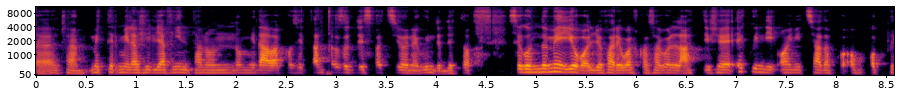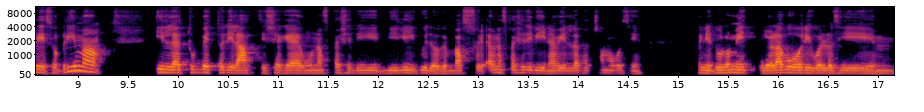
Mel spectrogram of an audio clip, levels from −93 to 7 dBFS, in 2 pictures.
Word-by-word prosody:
ehm, 115 +2 -2
cioè 115 -4 -4
mettermi 140 +1 -4
la 135 0 +3
ciglia 135 -1 0
finta 130 -1 -5
non 125 0 -5
non 125 +1 -9
mi 125 - -9
dava 120 -1 +6
così 125 +1 -12
tanta 140 0 -2
soddisfazione, 125 -3 -3
quindi 140 -3 -6
ho - - -4
detto: 115 +2 -4
"Secondo 155 0 +3
me 175 +1 +6
io 155 -1 +8
voglio 120 +2 +3
fare 130 -2 +5
qualcosa 125 0 0
col 125 0 0
lattice." 135 +3 +2
E 175 - -4
quindi 155 -6 -4
ho 135 - +2
iniziato 130 0 -1
a 125 - -13
ho 125 - -4
ho 145 0 -3
preso 140 -3 -1
prima 200 - +3 0.6
il 140 -3 +2
tubetto 145 0 -1
di 135 - -2
lattice 120 0 +1
che 120 0 +1
è - - +2
una 120 +1 -3
specie 125 +1 -8
di 120 -1 -6
di 120 +2 -5
liquido 125 -3 -1
che 110 - -2
va 115 +1 0
su 120 - -9
è - - -2
una 135 0 -3
specie 135 0 -6
di 135 - -3
vinavil, 115 -1 -2
facciamo 120 0 -12
così. 120 0 -9 0.5
Quindi 125 -3 -1
tu 130 - 0
lo 130 - +2
metti, 135 0 -1
lo 120 - +5
lavori, 130 0 +4
quello 120 -1 +2
si, 115 -1 -3
mhmm, 110 0 -8
125 Hz, 220 wpm, -24 LUFS, 120-135 Hz, 0.6 s, io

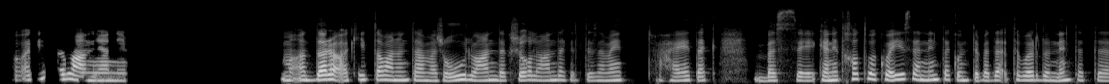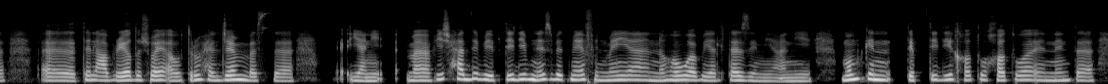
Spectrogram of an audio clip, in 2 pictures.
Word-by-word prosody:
آه، 205 - -6
أكيد 255 +7 -4
طبعًا 215 -6 +5
يعني 180 -1 -1 1.5
مِقدّرة 200 +1 +5
أكيد 215 +3 -2
طبعًا 205 -2 +3
أنت 200 0 0
مشغول، 185 +3 +1
وعندك 185 0 +1
شغل 195 +1 0
وعندك 195 +1 -2
التزامات 185 +1 -3 0.3
في 190 - -12
حياتك. 185 0 -3 0.4
بس 175 +2 -4
كانت 185 +3 +1
خطوة 250 0 +1
كويسة 230 +2 +2
إن 205 -1 +2
أنت 220 +1 +2
كنت 195 -4 -2
بدأت 195 +4 -3
برضه 195 -1 +1
إن 175 -1 -2
أنت 205 +1 -1
ت 180 -2 -6 0.4
آآ 175 -2 -1
تلعب 190 +2 -1
رياضة 195 +2 +3
شوية، 200 +1 +2
أو 175 -1 -2
تروح 210 +3 -1
الgym، 205 +3 +3
بس 175 0 -5 0.7
يعني 170 -2 -2 0.2
ما 180 -1 +1
فيش 235 +7 -2
حد 235 0 +3
بيبتدي 220 0 +2
بنسبة 225 0 +3
100% 210 -1 0
إن 180 -2 -2
هو 200 +1 +2
بيلتزم. 180 -2 -2
يعني 155 0 -5 0.3
ممكن 225 -1 +4
تبتدي 210 +3 -1
خطوة، 210 0 -4
خطوة 200 0 -1
إن 180 -1 -3
أنت 185 -1 -3
195 Hz, 140 wpm, -19 LUFS, 180-210 Hz, 1.5 s, طبعًا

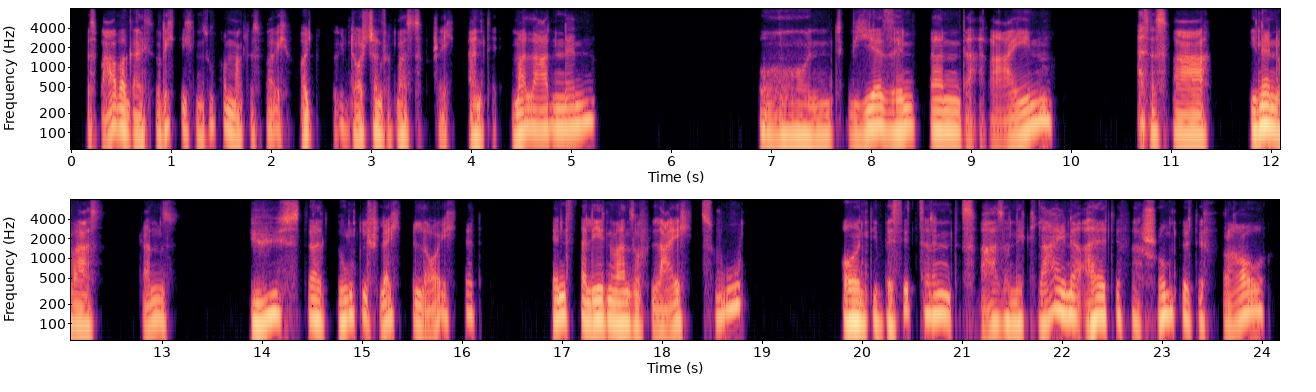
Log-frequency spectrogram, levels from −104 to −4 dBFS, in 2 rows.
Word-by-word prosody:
das - - -10
war - - -3
aber 120 -4 +3
gar 90 -1 -3
nicht 90 - -4
so 95 - -5
richtig 105 -3 -5
'n 85 - -6
Supermarkt. 100 -4 -3
Das - - -13
war - - -5
ich - - -8
wollte - - -1 0.2
in 120 -5 -11
Deutschland, 90 0 -1
würde 90 - -14
man 90 - 0
das 85 - -8
vielleicht - - -10
Tante-Emma-Laden 105 +6 0
nennen. 130 +6 +1 1.7
Und 90 -1 -1
wir 110 +8 +3
sind 110 +3 +2
dann 105 -1 +3
da - - -8 0.2
rein, 95 - +1 0.9
also 100 - -2
es 95 -1 -2
war, 95 -1 +2 0.4
innen 120 +1 +7
war 95 -1 +2
es 90 - -7 0.4
ganz 110 +2 -3 0.7
düster, 120 +1 +2
dunkel, 130 +4 0
schlecht 110 +3 -2
beleuchtet. 120 - -4 0.7
Fensterläden 115 -2 +4
waren 105 0 +5
so 95 -2 -2
leicht 95 +7 -1
zu. 160 +10 0 1.0
Und 110 -1 +6
die 120 - -1
Besitzerin, 135 +8 0
das - - -5
war 85 +7 -2
so 105 - -3
'ne 105 0 +1
kleine 130 +7 +2
alte, 125 +5 +3
verschrumpelte 120 +1 -2
Frau, 130 - -1
105 Hz, 135 wpm, -25 LUFS, 95-125 Hz, 1.7 s, innen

